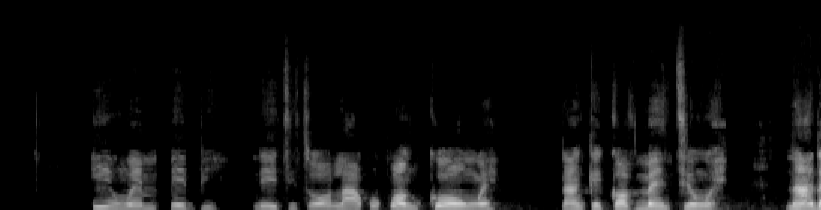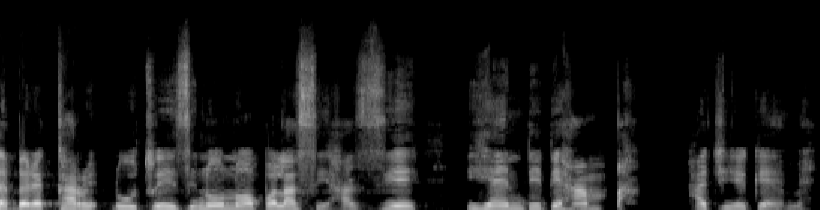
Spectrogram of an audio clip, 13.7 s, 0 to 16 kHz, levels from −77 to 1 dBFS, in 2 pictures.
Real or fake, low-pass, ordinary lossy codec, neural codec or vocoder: real; 14.4 kHz; AAC, 64 kbps; none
